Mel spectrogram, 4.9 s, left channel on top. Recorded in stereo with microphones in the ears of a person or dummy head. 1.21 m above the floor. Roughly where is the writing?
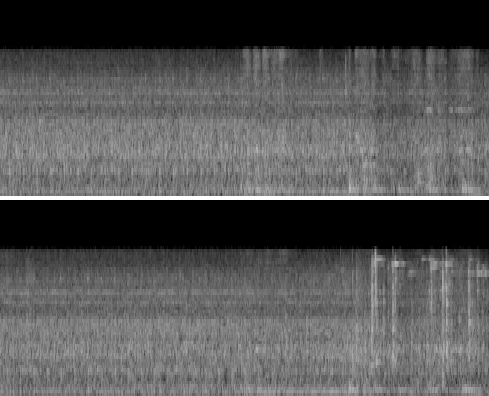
Left.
